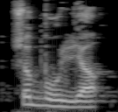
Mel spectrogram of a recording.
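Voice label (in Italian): "sobbuglio", vocabolario dialettale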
